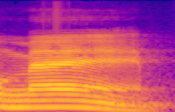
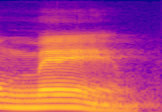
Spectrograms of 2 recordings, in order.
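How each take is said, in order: First: మే stretched slowly, set against the other మే; slow teacher demo of మే; contrast of మే. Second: Second మే said short and plainly; plain reading of మే for contrast. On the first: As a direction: draw out మే so they hear the difference. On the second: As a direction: clip మే as the other version. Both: Shown as a demonstration. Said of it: "దీన్ని ఎలా పలకాలంటే చూడండి".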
